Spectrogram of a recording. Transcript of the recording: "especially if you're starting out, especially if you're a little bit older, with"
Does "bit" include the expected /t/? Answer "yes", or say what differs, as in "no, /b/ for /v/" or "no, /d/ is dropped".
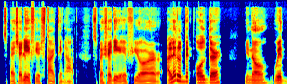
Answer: yes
